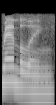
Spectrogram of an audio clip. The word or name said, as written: rambling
